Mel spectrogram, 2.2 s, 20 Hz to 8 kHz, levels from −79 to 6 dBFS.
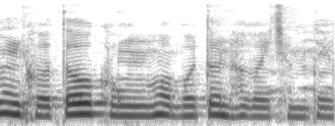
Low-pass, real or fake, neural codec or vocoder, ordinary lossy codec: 7.2 kHz; fake; codec, 16 kHz, 4 kbps, FreqCodec, larger model; none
